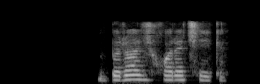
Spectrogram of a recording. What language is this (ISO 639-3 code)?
kur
